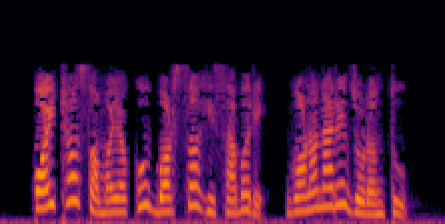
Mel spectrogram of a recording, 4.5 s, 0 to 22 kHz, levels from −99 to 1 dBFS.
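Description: Heavy lossy coding, likely Vorbis compression at a rate that fits around 17 kbps, removes everything above 6.5 kHz and coarsely quantises the treble, leaving the speech hissy, grainy and dull. From 0.60 to 0.63 s, pre-echo appears: quantisation noise spread across the transform block arrives about 35 ms before a sharp onset, so a brief hiss precedes it and softens the attack.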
